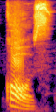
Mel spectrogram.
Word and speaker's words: coarse: C-O-A-R-S-E is pronounced as cause.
